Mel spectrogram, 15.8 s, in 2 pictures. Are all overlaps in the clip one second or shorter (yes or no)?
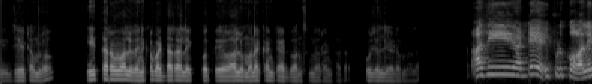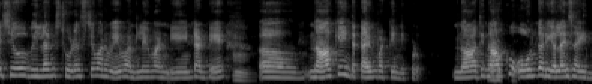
yes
